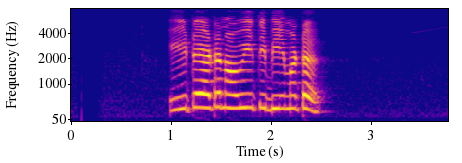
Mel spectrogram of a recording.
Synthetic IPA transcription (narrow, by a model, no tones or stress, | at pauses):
iːʈəjaʈənoʋiːt̪ibiːməʈə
